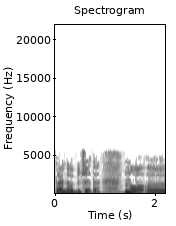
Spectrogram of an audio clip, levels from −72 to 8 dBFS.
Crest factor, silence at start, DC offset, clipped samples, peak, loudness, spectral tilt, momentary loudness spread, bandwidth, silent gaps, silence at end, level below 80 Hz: 14 dB; 0 s; under 0.1%; under 0.1%; 0 dBFS; -16 LUFS; -6 dB/octave; 10 LU; 6 kHz; none; 0 s; -26 dBFS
